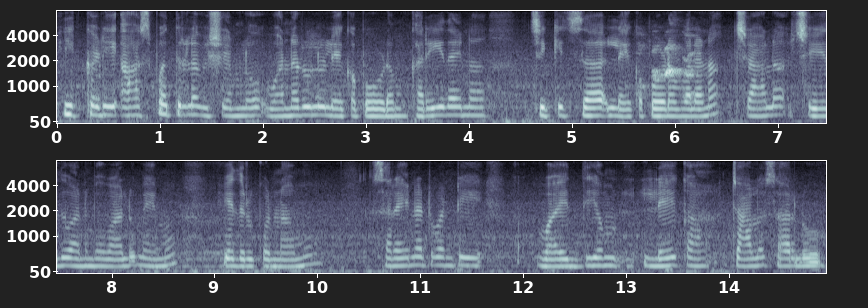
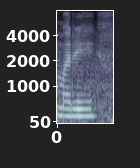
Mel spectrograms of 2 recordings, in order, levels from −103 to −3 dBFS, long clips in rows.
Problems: none marked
